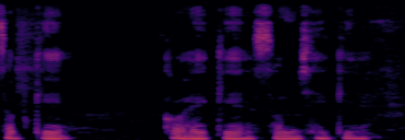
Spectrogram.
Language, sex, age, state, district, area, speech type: Maithili, male, 30-45, Bihar, Saharsa, rural, spontaneous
